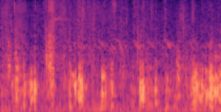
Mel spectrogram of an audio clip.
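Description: Chickens cluck as they peck wildly at bread: a flock of hens gives many short, rapid clucks in uneven bursts at moderate loudness, with no talk.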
